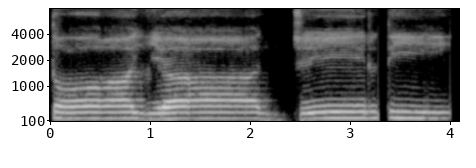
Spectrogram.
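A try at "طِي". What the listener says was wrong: জেরটা টানবে না, হারাকাত টান নেই, অক্ষর টান আছে, উচ্চারণের টান হবে। জি, এর উচ্চারণটা কিন্তু ই হবে।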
